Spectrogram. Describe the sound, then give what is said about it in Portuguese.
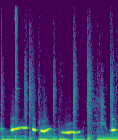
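A person whistles aimless, random notes in a loose, jazz-like way. Several clear, wavering tones jump between pitches without forming any recognisable tune, loud and steady throughout. “Isto não é nada, isto são notas só, feitas parvas. É tipo jazz de assobio.”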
